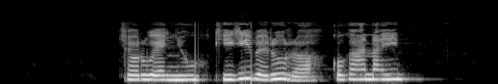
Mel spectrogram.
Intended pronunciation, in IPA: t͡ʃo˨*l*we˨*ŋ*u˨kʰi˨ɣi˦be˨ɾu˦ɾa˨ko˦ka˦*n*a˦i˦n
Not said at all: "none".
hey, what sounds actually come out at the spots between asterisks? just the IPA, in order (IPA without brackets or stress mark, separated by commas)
ɾ, ɲ, n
